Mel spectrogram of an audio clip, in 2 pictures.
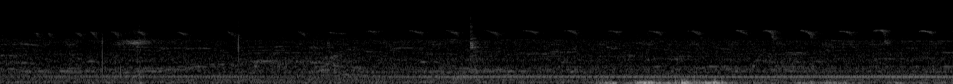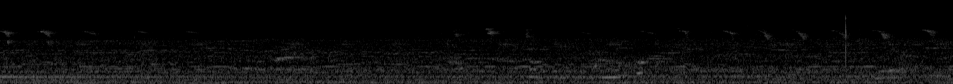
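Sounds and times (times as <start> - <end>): bird chirping: 0.0 - 11.6
steady low hum: 0.0 - 19.0.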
